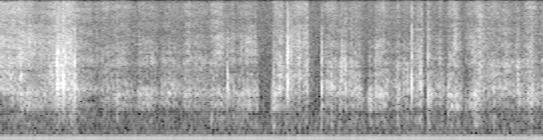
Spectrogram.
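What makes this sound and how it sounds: Long dark nails rapidly tap and scratch the sides of a small printed cardboard matchbox held up close. The result is quiet, dry, crackly scratching broken by sharp little taps, over a steady low hum.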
